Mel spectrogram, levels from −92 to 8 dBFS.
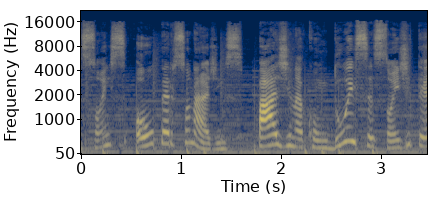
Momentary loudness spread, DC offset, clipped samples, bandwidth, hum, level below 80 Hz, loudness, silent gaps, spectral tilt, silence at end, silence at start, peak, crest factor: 13 LU; under 0.1%; under 0.1%; 17 kHz; none; -44 dBFS; -22 LUFS; none; -3 dB/octave; 0 s; 0 s; 0 dBFS; 22 dB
